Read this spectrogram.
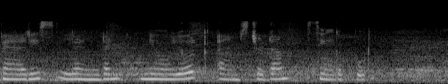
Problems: constant background noise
